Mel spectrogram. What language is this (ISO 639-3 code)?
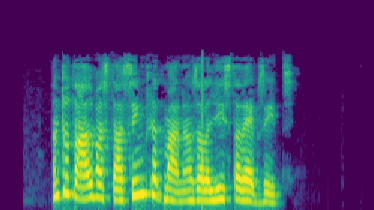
cat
